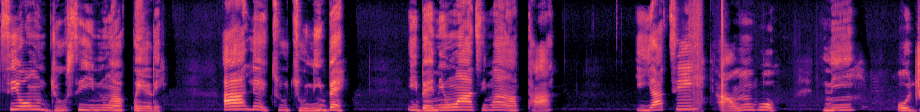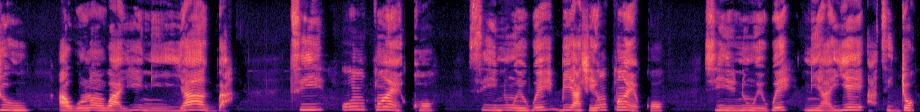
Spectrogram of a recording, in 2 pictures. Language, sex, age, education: Yoruba, female, 15-29, primary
